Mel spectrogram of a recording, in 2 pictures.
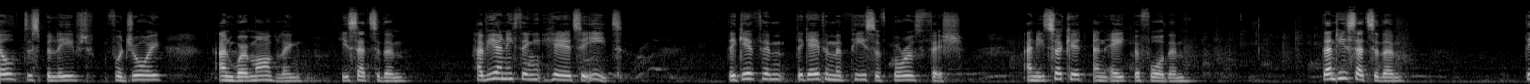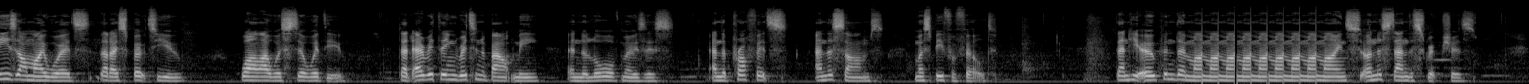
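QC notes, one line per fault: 27.32–28.62 s, CD stuck on one turn: a fast, even stutter where the same 0.16 s slice of sound repeats eight times, each pass cut by a brief mute as the laser jumps back one track at a scratch.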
